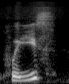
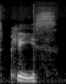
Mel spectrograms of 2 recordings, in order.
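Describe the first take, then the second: First: "Please" wie im Englischen, mit leicht steigendem Ton; English please. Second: "please" auf Norwegisch, leise und fallend gesungen; Norwegian please. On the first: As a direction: say "Please" the English way, soft with a slight rise. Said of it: "You hear the difference?". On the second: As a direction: say "please" the Norwegian way, soft, sing-song, falling. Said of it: "Your little fairy sing-song voice?". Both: Shown as a demonstration.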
